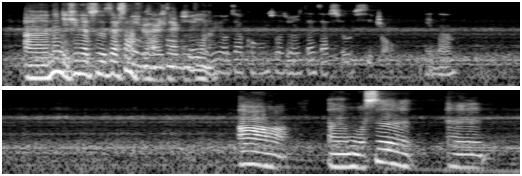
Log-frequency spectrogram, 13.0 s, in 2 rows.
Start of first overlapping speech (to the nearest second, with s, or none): 1 s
